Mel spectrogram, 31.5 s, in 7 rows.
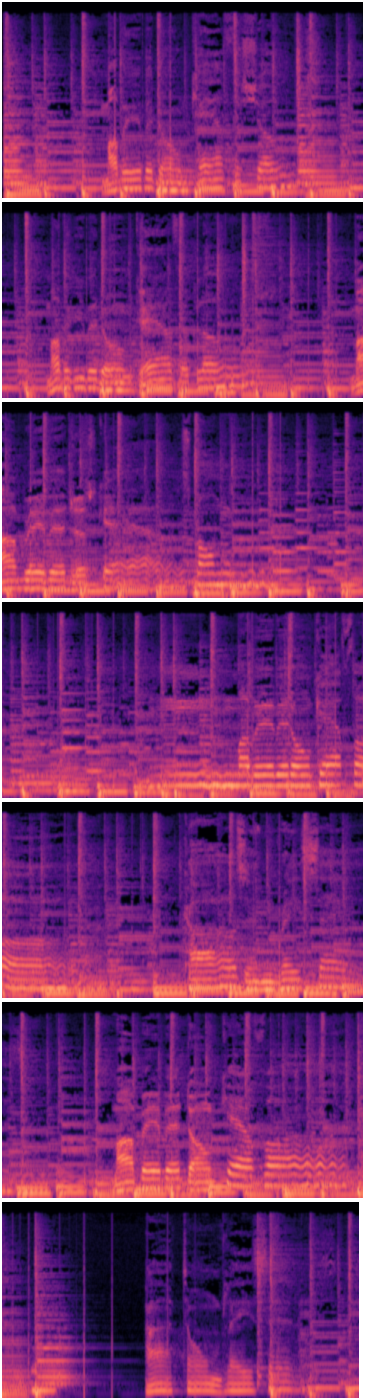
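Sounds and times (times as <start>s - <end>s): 
swing music: 0.0s - 31.5s.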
